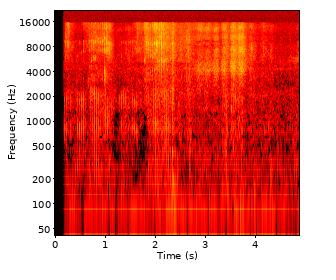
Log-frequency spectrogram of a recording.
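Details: Kitten grooming itself, a steady low rumbling purr running throughout, with soft rustling and licking noises over it.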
